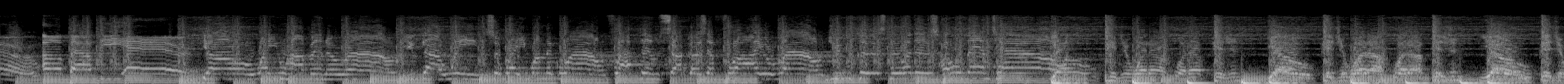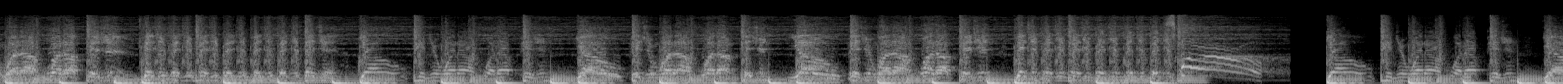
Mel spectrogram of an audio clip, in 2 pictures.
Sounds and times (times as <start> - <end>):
Music: 0.0 - 27.9, 28.9 - 31.2.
